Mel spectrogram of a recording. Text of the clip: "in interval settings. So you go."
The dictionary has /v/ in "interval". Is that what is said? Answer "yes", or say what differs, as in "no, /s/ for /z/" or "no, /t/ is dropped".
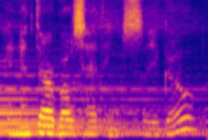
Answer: no, /b/ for /v/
